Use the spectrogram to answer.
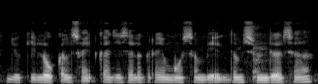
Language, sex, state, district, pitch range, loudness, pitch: Hindi, male, Arunachal Pradesh, Longding, 105-110 Hz, -20 LUFS, 105 Hz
